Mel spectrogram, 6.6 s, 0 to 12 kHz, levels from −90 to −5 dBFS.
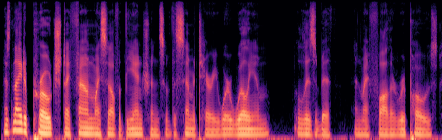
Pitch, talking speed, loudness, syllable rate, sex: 95 Hz, 170 wpm, -21 LUFS, 6.0 syllables/s, male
